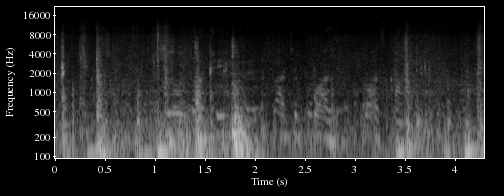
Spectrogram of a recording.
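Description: Plastic swan pedal boat under way, its paddle wheel churning the water with a low rumble, and irregular sharp clicks and knocks from the hull and pedal mechanism. Low voices are heard briefly in the middle.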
